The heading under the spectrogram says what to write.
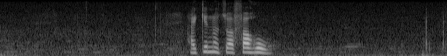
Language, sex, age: Southern Sotho, female, 22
